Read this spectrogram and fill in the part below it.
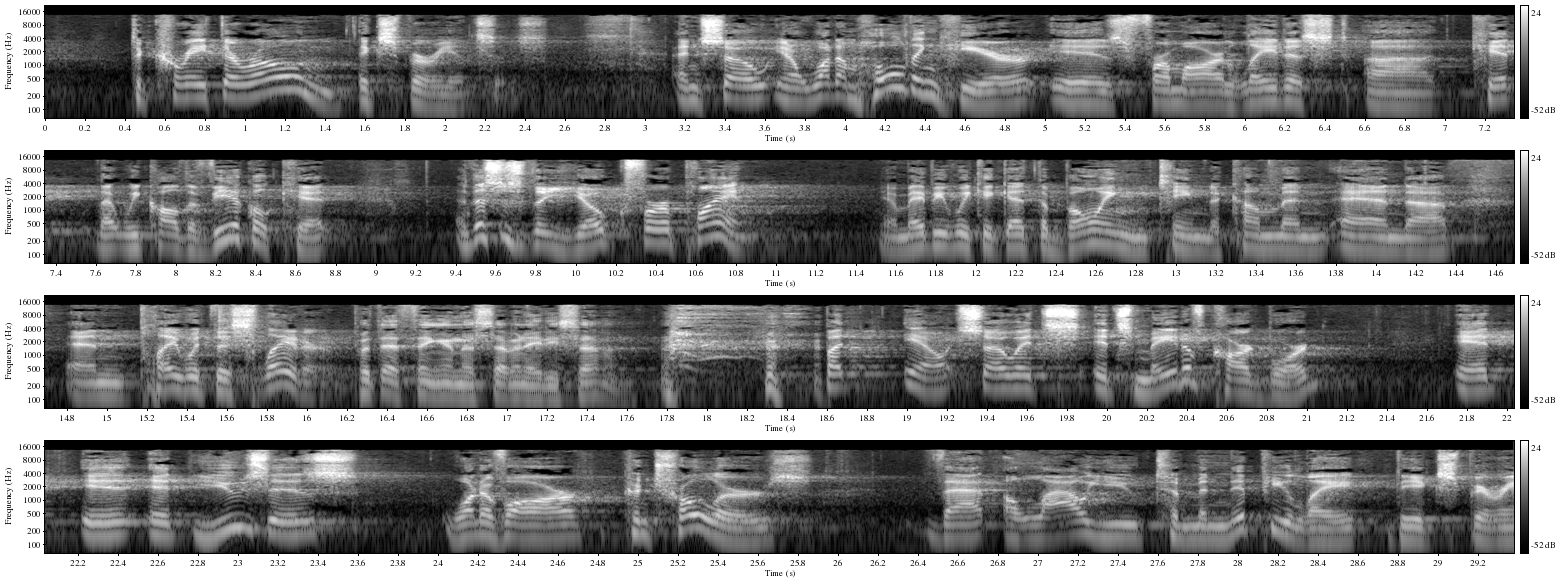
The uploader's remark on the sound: Recorded live at the GeekWire Summit.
